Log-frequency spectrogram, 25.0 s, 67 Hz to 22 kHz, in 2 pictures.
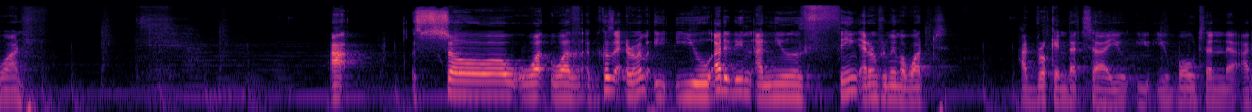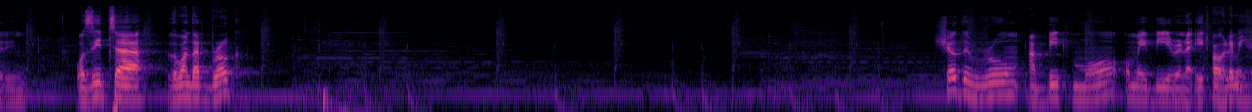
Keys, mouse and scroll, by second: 2.9 click.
